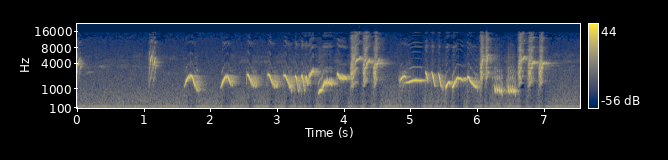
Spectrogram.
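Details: White-rumped shama in full ngelemak song, played to lure another shama into revealing its repertoire: a long, varied series of loud rising and falling whistles, swooping notes and sharp high chips in quick succession.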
